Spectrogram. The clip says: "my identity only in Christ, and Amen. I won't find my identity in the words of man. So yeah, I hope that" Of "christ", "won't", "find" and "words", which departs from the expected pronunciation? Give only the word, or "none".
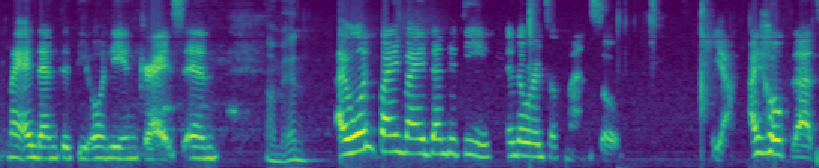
words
